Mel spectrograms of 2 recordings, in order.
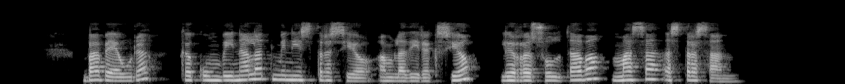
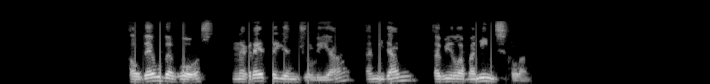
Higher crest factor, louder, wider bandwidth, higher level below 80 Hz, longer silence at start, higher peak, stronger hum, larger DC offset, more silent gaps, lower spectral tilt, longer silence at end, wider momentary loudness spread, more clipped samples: about the same, 18 dB vs 18 dB; about the same, -18 LUFS vs -18 LUFS; about the same, 7.8 kHz vs 8 kHz; second, -60 dBFS vs -52 dBFS; second, 0.85 s vs 1.3 s; about the same, -2 dBFS vs -2 dBFS; neither; neither; about the same, 1.72-1.79 s, 4.81-5.00 s vs 2.14-2.32 s, 3.60-3.65 s, 4.24-4.32 s; about the same, -4.5 dB/octave vs -5 dB/octave; second, 1.05 s vs 1.8 s; second, 6 LU vs 11 LU; neither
